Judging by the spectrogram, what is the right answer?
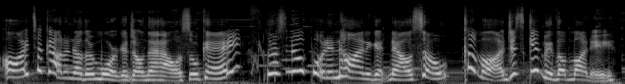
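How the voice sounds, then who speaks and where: A woman's voice: high-pitched, wildly swooping pitch, brisk, soft background music, voice pushed up. A woman voicing a brazen, whiny middle-aged sister-in-law in a manga dub, defensive, snippy and demanding. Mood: shameless pleading. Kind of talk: exaggerated manga dub acting.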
